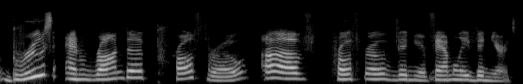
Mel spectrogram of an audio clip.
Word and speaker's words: Prothro: throw vineyard family vineyards did i pronounce the name correctly that's the first question surprisingly so most people don't but you did uh and it's it's pro throw family wines okay oh that note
